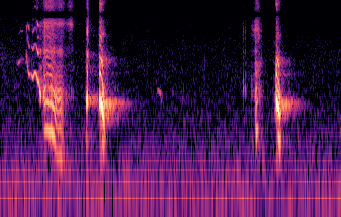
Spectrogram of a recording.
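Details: Short, sharp catches of breath in two sets, each a quick pair of abrupt clicks, after a brief vocal sound; hiccups.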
